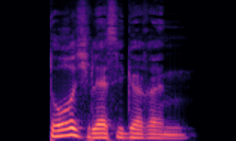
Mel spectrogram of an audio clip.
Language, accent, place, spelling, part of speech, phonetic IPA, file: German, Germany, Berlin, durchlässigeren, adjective, [ˈdʊʁçˌlɛsɪɡəʁən], De-durchlässigeren.ogg
- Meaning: inflection of durchlässig: 1. strong genitive masculine/neuter singular comparative degree 2. weak/mixed genitive/dative all-gender singular comparative degree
